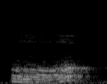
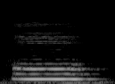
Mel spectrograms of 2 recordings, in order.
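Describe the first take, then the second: First: The pitch dips low, then rises. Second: The pitch stays high and level. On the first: "삼성" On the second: "먼저 일성부터 들려드리겠습니다"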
